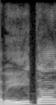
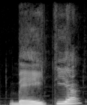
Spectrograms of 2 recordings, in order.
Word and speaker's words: Beitia: Tenemos con nosotros a Beita, que es el coordinador de esta red y de la empresa Ekeiko, la empresa que los desarrolla. Beitia, pronunciaba yo mal el apellido.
